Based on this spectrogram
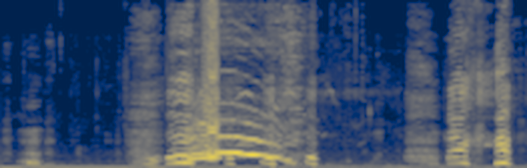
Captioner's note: screaming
